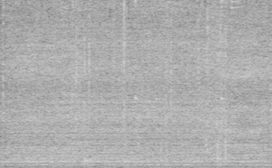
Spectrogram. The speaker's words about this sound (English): All right, I'm adding hot boiling water. God, fucking damn it. Damn it! Okay, I got the boiling hot water. Boiling hot water, yeah. We're adding it.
